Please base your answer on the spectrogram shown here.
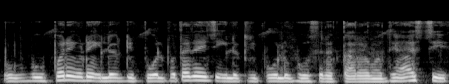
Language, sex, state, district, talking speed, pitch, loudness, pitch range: Odia, male, Odisha, Nuapada, 185 wpm, 150 Hz, -12 LUFS, 145-165 Hz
